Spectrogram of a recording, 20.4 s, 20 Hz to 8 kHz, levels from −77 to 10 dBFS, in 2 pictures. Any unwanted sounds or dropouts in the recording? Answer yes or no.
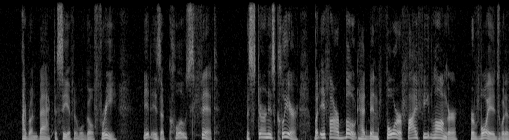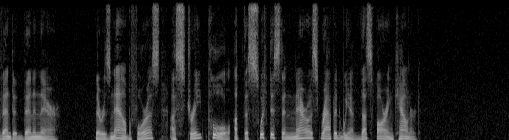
no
